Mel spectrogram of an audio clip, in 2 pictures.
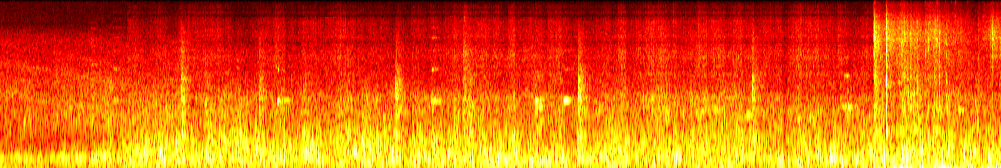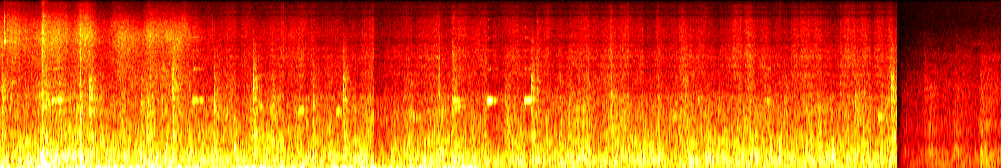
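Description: A tram rumbles steadily while riding along.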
